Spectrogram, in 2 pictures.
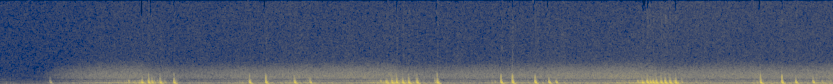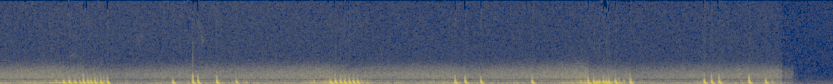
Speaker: the smooth moist layers of the normal pleura move easily and silently over one another but when the surface is thickened by fibrin deposits or coarsened by inflammatory neoplastic cells the sliding motion is impeded by frictional resistance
